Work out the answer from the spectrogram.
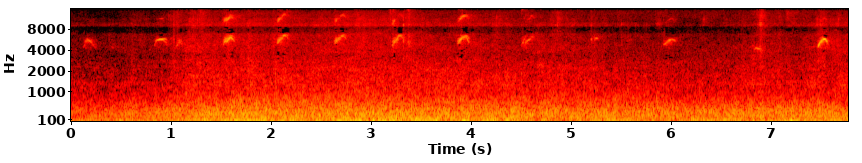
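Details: Bulbul nestlings in the nest, fed by their mother, give thin, high chirps, three or four a second and irregularly spaced, over a steady low background rumble.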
